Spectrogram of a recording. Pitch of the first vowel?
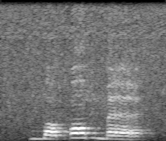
low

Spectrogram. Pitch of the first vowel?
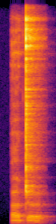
low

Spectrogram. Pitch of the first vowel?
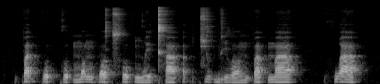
high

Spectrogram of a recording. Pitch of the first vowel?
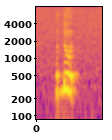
low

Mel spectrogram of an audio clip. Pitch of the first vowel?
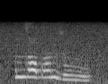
high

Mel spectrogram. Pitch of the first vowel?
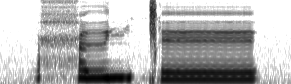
high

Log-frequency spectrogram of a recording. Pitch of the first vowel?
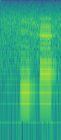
high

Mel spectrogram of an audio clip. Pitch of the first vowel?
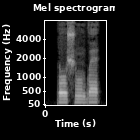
low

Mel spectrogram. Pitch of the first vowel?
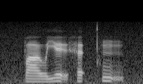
low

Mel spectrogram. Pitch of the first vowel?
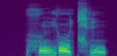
high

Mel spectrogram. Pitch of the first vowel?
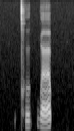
rising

